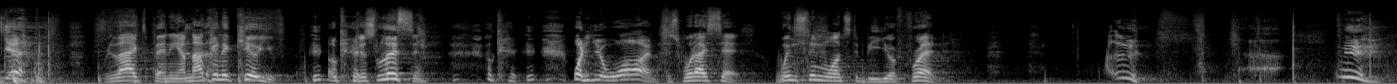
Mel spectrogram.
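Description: An elderly man pleads with animation.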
